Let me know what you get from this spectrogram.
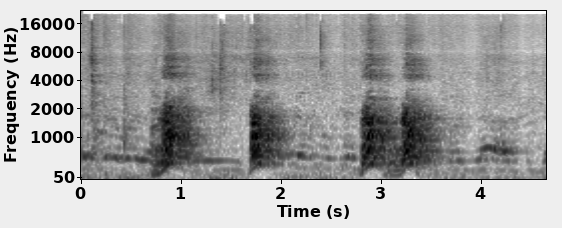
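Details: Leo, a German Shepherd, barks at cattle: three or four harsh, broadband barks about a second apart, one pair close together, while a person's voice carries on beneath.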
